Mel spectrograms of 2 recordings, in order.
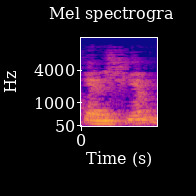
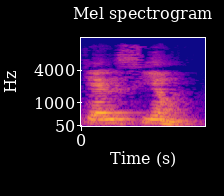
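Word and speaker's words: calcium: हैं this is क्वेन this सजेन suggestion लोग pronounce करते हैं digestion a verb keep in mind here this is नॉट कैल्शियम this is कैल्शियम कैल्शियम this is potassium not potassium this is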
